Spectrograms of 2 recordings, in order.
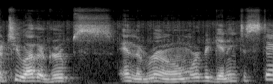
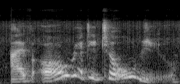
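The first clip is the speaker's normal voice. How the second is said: grandmother's voice; 11 semitones higher, 3 dB louder than usual. Acted. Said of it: "my grandmother said".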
